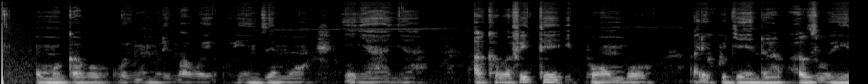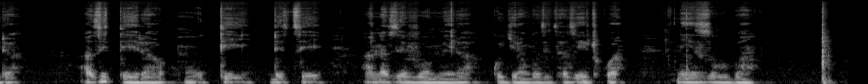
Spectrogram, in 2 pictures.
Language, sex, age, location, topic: Kinyarwanda, male, 25-35, Huye, agriculture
